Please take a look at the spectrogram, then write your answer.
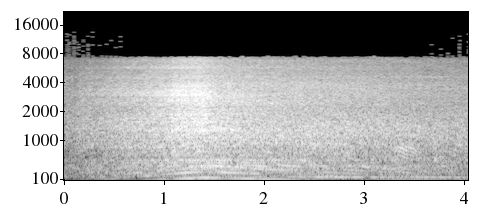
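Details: Isuzu D-Max diesel free revved after repair of black smoke and sluggish acceleration: revs up smoothly, peaks and falls back cleanly to idle with no misfire or knock; sounds healthy.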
